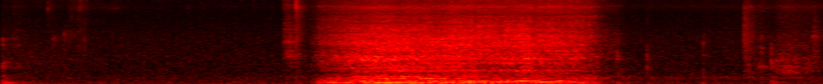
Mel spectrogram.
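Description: A wet whetstone rubbing and scraping as it is settled into its wooden holder: one steady scrape of about two seconds, starting a little past two seconds in.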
